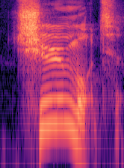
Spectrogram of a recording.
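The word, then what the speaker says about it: Tumut: tummut tummut and and everyone's like it's not pronounced too much and I was like how's it pronounced and they're like chumut and chum and I was like chumut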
